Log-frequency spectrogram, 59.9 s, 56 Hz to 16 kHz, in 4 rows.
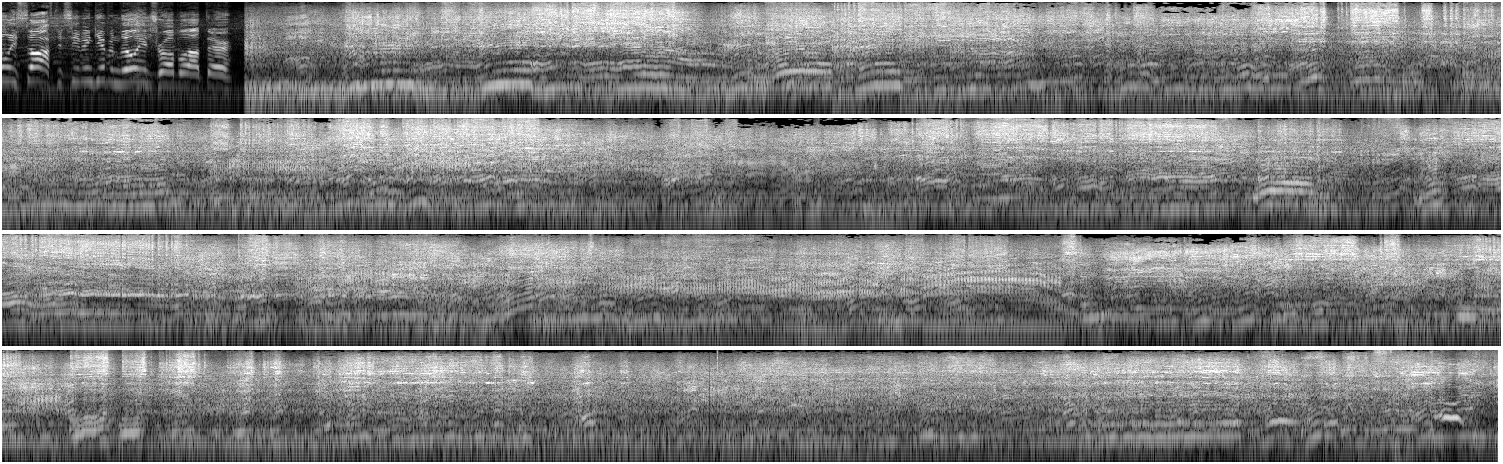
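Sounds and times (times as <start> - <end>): dirt bike engines revving: 0.0 - 59.9.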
